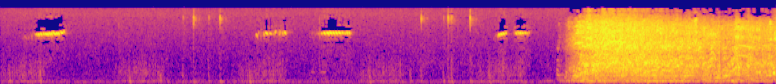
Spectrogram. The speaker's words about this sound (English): How do you like that? A cricket with rhythm.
